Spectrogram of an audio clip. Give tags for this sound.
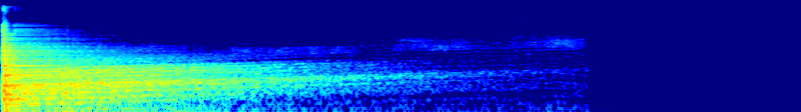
hit field-recording

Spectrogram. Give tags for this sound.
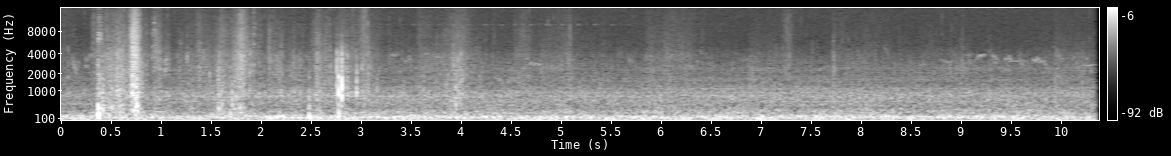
footsteps outside step walking

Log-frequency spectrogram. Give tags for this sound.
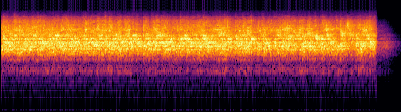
cheers claps cheering applaud polite hand-clapping theatre applause auditorium cheer crowd applauding foley audience clap clapping

